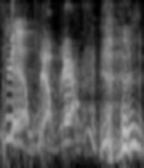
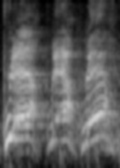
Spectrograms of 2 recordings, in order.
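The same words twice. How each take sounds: First: The command is said in a gentle, soft way. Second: The command is said in a harsh, forceful way. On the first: "Je lui disais gentiment dans l'oreille" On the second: "Mais c'est pas vrai, je faisais pas comme ça"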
